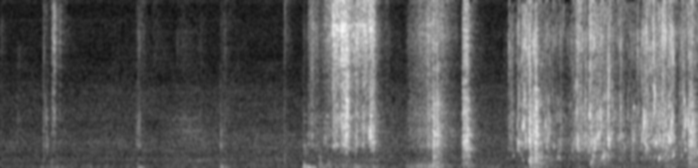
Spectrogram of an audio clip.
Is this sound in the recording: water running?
yes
